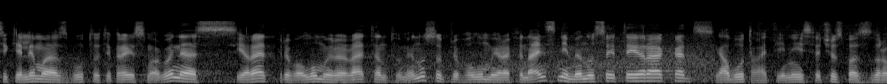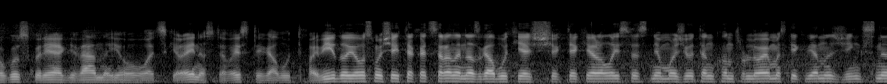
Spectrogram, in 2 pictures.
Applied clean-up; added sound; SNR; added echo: none; none; none; none.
